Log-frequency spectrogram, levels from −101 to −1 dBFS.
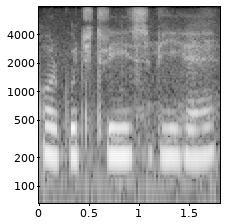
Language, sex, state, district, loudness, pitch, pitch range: Hindi, female, Arunachal Pradesh, Papum Pare, -13 LUFS, 205 Hz, 205-210 Hz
